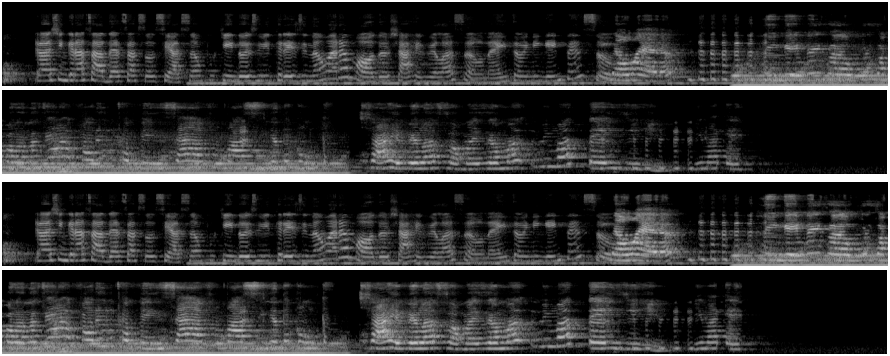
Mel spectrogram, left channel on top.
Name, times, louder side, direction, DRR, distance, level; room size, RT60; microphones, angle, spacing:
voice 1, 0.3-6.2 7.0-7.7 11.2-11.3 15.4-15.8, left 1 dB, 5° left, 0.8 m, -32 dB
sound 1, 1.8-13.0, left 2 dB, 80° left, 1.3 m, -44 dB
Wind instrument woodwind instrument, 5.8-9.2 9.5-12.7, equal, 15° right, 1.9 m, -51 dB
voice 2, 6.0-6.8 7.6-12.1 12.4-16.3, right 4 dB, 90° right, 1.3 m, -26 dB
sound 2, 7.3-12.3, left 2 dB, 50° left, 1.3 m, -28 dB
26.5 x 20.0 x 8.1 m
head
